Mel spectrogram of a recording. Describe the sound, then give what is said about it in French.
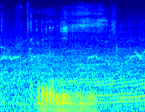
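An Atlantic puffin gives a hoarse, low growling call, a single drawn-out rasp that swells in the middle and fades, sounding almost like a revving engine. No one speaks. “C'est pas un beau cri, c'est rauque.”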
